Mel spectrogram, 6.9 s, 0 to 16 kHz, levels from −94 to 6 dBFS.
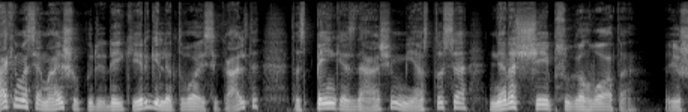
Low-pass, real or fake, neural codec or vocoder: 14.4 kHz; real; none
